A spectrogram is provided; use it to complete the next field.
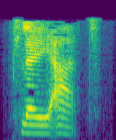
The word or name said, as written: play at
